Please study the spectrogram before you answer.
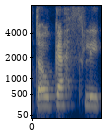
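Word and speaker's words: Dolgellau: And one of the cases you mentioned in the webinar, Dolgethley Golf Club. You pronounced it right.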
